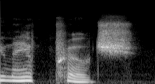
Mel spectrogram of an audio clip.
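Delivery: little, clear-toned voice. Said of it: "surprisingly uh, little thing, like um, uh, and clear voice".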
